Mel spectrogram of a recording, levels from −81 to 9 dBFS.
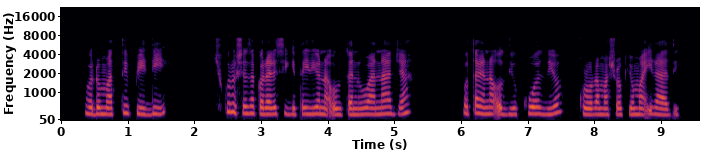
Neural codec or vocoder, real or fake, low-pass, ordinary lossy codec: codec, 16 kHz, 4.8 kbps, FACodec; fake; 7.2 kHz; MP3, 96 kbps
